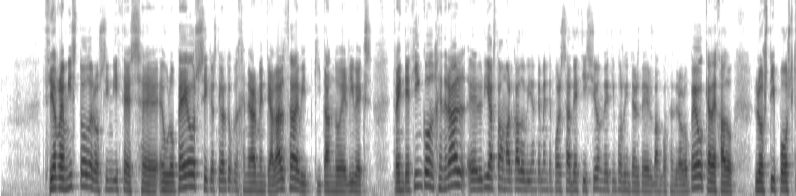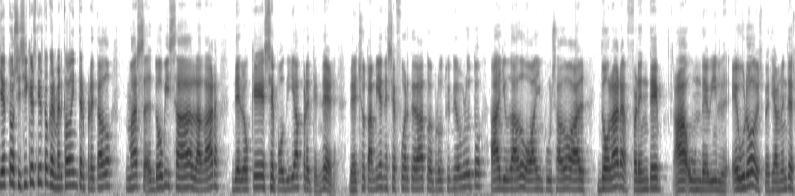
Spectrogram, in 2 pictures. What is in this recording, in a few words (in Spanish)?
radio; movimiento inusual en estados unidos a la espera de la subasta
